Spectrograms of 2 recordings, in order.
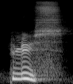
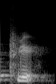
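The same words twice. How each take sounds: First: The final S sound is pronounced. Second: The final S sound is silent. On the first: The speaker wants more. "You see, you pronounce the final S" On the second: The speaker does not want any more. "And there, the final S is silent"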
